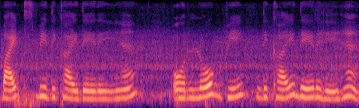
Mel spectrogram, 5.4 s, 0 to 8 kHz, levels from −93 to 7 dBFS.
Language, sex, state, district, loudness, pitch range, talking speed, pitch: Hindi, female, Punjab, Pathankot, -18 LUFS, 190-230 Hz, 145 wpm, 205 Hz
